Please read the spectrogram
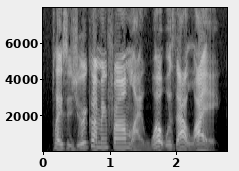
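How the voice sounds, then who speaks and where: A woman's fairly high voice, bright and sharp in tone, rises and falls with lively intonation on a very clean recording with a silent background. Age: 30s. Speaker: curator and artist. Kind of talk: interview. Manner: halting.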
